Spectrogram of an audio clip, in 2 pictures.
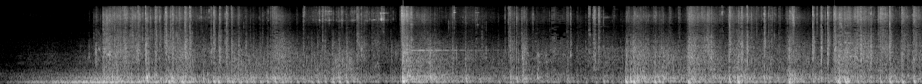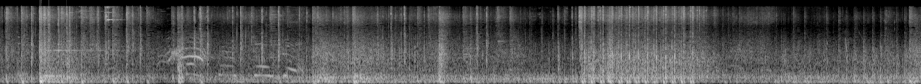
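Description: Gunshots crack and echo in rapid bursts.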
